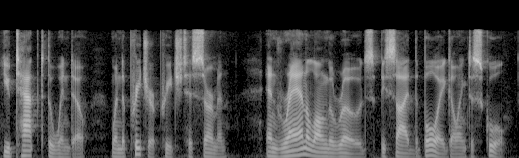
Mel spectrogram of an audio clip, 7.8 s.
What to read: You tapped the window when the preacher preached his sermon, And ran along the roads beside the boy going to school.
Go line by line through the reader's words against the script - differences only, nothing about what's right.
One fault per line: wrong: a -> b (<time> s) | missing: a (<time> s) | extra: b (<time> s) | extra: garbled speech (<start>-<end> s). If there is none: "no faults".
no faults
